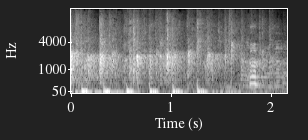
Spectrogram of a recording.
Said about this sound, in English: So do you think that's the only time anyone in this building has applauded piss?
